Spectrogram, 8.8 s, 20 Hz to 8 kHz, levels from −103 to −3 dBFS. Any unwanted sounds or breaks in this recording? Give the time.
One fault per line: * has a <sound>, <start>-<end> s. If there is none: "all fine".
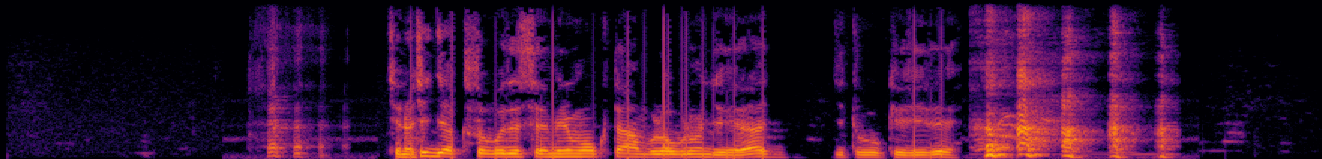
* has a laugh, 1.6-2.3 s
* has a laugh, 6.5-7.9 s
